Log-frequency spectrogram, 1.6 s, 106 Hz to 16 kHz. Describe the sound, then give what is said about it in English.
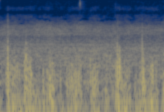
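Heavy wind buffets a microphone outside an airport control tower cab while a new Iraqi Airways 737 MAX is filmed coming in. It is a loud, constant low rumble with irregular gusty thumps and bursts, no voices, just the roar of gusting air against the mic. “A little windy up there, I guess.”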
